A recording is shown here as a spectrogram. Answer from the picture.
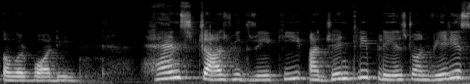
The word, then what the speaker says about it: Reiki: to the Reiki class. Reiki is pronounced as Rei Ki. It's a Japanese word, universal life force energy.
